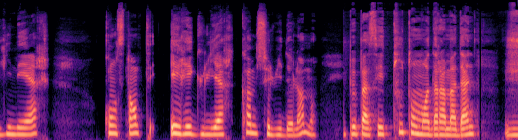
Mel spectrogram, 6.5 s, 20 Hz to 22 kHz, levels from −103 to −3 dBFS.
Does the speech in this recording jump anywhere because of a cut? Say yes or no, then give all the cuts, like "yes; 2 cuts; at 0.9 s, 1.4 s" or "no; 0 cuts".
yes; 1 cut; at 4.2 s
